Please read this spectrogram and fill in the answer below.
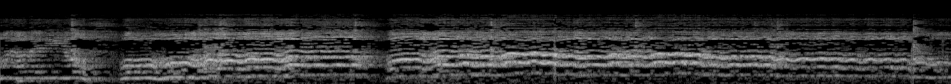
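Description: A woman singing a saeta solo: a slow Holy Week flamenco song of long, ornamented phrases whose pitch wavers and turns. She breaks off for breath about a second in and again about four seconds in, then holds a higher ornamented phrase.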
